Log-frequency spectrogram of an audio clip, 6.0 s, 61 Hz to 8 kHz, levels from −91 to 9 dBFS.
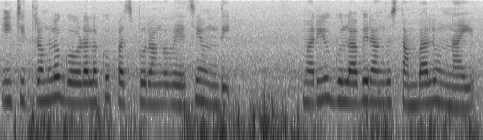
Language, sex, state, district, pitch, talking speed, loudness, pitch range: Telugu, female, Telangana, Mahabubabad, 225 Hz, 120 wpm, -15 LUFS, 215-235 Hz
